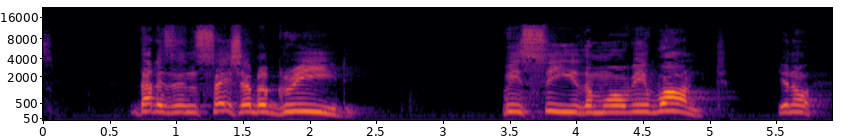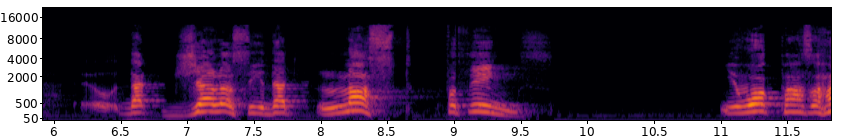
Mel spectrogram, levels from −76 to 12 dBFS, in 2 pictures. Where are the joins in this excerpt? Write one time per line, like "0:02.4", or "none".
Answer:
0:03.5
0:05.2
0:06.8
0:07.9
